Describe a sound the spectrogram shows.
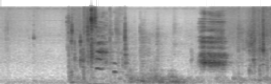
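A metal safe door swings open.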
